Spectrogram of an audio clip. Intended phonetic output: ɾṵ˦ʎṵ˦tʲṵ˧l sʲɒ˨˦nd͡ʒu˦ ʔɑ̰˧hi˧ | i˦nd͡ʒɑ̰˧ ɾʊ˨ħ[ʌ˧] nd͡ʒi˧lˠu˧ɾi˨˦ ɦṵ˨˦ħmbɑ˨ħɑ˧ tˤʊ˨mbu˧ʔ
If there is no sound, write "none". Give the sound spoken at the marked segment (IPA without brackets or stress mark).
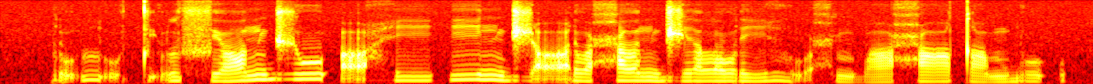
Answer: ʌ˧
